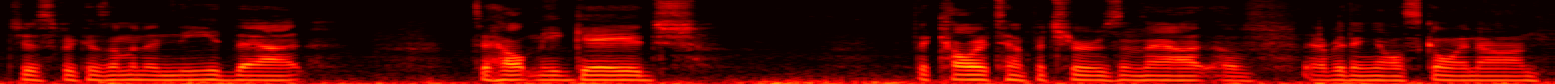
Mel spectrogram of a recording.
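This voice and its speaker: A man's voice: mid-range voice, monotone, normal speed, distant mic. A man giving a casual painting tutorial as an instructor, thinking aloud informally in short phrases.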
